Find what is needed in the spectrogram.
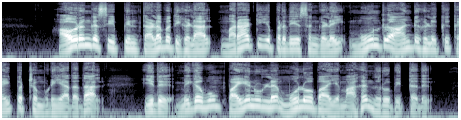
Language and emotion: Tamil, neutral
